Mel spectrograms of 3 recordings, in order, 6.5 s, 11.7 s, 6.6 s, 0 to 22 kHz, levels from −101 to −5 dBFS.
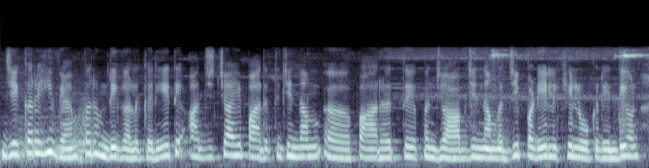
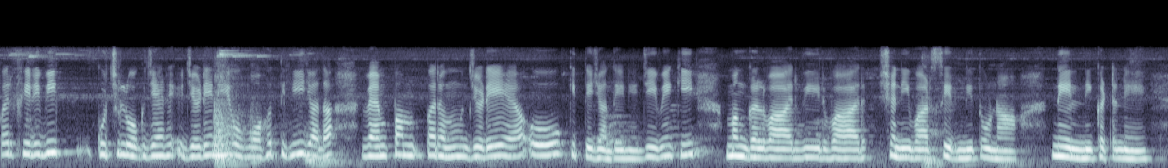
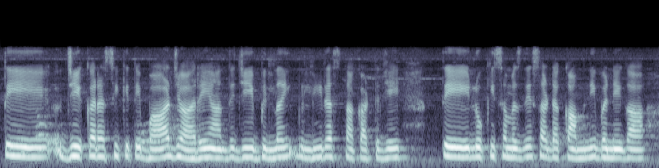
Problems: background sounds at intervals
